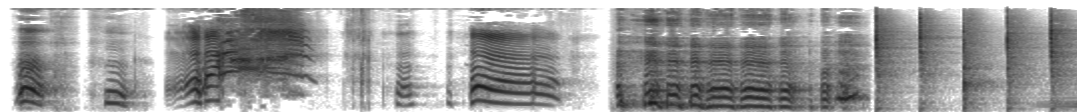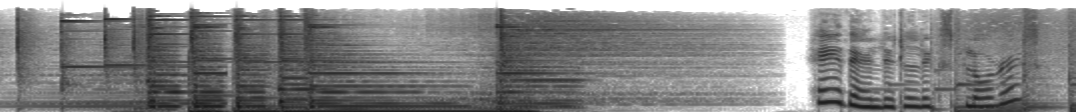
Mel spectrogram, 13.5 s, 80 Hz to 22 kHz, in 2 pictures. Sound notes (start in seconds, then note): 0.1 giggles; 3.9 laughing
